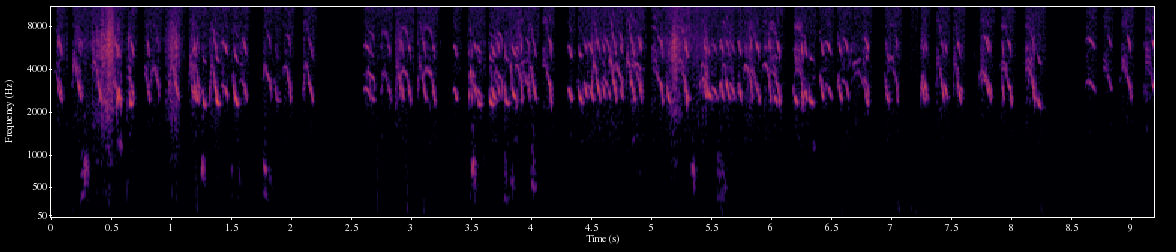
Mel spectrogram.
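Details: A mother hen with her chicks on a farm: continuous high-pitched peeping from a group of chicks, with occasional faint low clucks and repeated short silent breaks.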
